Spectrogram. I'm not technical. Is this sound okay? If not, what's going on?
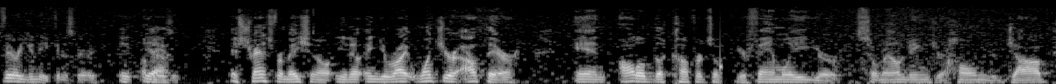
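No. Two problems can be heard in this speech recording.

The first runs through the whole clip: overdone noise removal. A noise-cleaning tool was pushed too hard. It shuts off any slice of the sound that resembles background hiss, so the gaps between phrases fall to near silence with twinkling specks, and the quieter parts of the voice are removed as well.

The second is damaged data in a compressed stream, heard as three short glitches: at 3.83 s, from 7.20 to 7.22 s right after "all of the comforts", and at 8.18 s. At each point a small piece of the compressed file was corrupted. The playback software can't read that piece correctly and has to find its place again, so a brief chirp or blip replaces the speech.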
